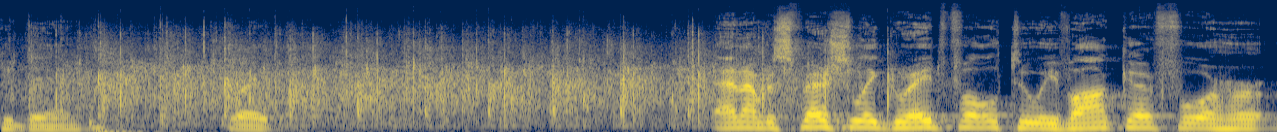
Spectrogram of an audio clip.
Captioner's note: applause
